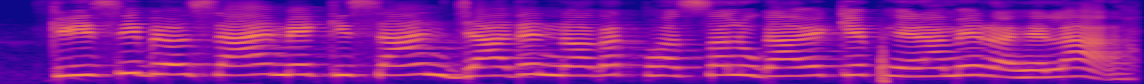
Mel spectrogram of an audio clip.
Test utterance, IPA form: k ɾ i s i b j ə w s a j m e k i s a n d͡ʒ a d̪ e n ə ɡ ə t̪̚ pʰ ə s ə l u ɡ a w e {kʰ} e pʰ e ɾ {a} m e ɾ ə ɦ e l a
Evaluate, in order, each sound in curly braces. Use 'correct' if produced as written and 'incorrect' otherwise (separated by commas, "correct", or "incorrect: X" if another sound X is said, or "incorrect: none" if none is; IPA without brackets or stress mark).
incorrect: k, correct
